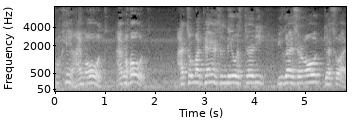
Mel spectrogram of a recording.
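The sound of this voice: A man speaks at a high pitch and a fairly slow pace, with ordinary pitch variation and a slightly mellow tone. Audible room echo surrounds the voice.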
